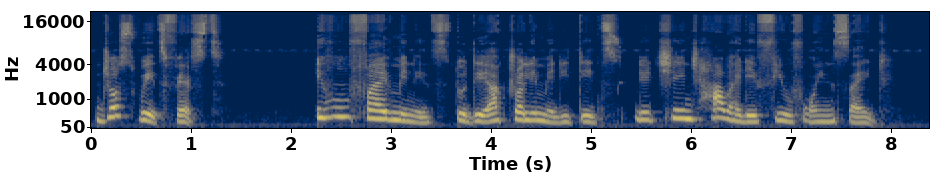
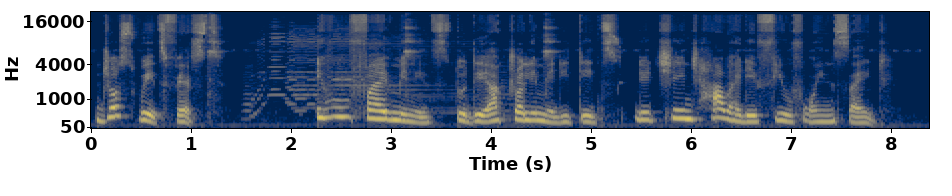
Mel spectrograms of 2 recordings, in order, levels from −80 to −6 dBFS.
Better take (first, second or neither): first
